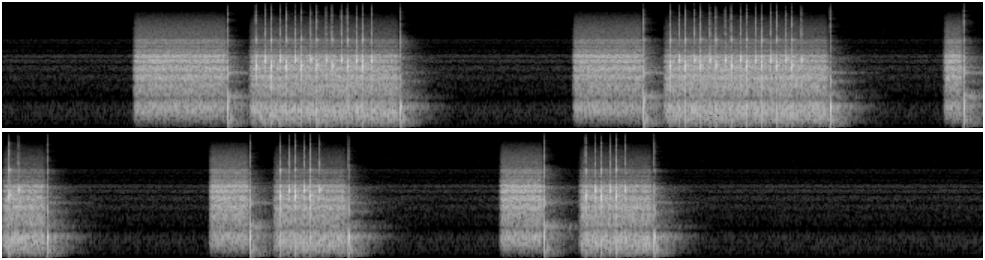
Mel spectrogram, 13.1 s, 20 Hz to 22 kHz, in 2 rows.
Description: Pulse dialling, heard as a rotary dial, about 10 pulses a second. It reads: 8 9 1 3 3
